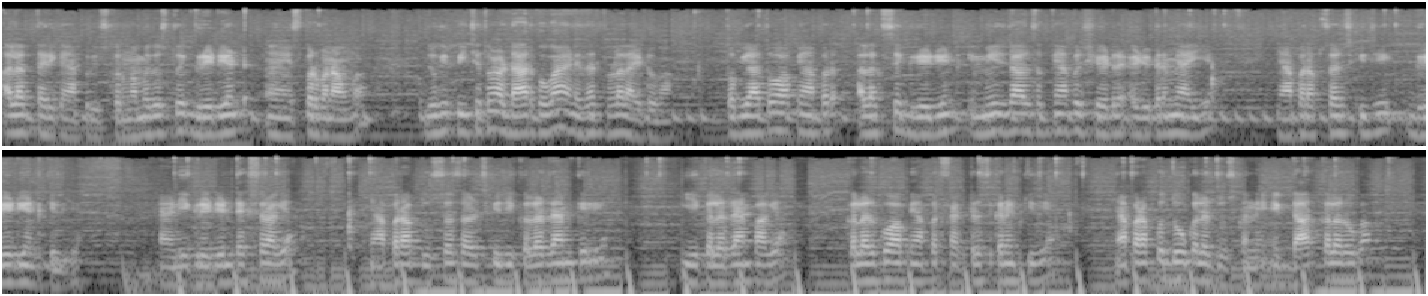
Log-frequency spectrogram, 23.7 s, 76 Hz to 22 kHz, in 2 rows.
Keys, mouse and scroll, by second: 1.2 scroll down 2, 2.8-3.9 drag, 4.1 scroll down 1, 4.6-5.8 scroll up 2, 8.3-9.8 drag, 10.9 middle click, 11.3 click, 11.7 shift+a, 15.5-15.9 scroll up 2, 16.0 middle click, 16.5 shift+a, 19.3-20.3 scroll up 2, 20.3-21.3 drag, 21.5-22.3 scroll up 3, 21.7 middle click, 22.4 click, 23.1 click.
